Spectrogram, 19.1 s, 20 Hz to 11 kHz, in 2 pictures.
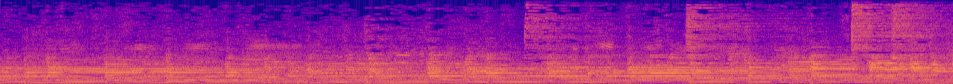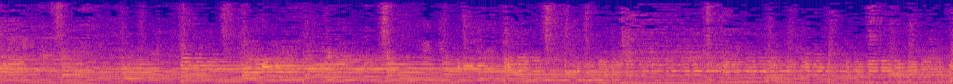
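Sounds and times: bass low end: 0.0s - 19.0s
electric guitar sustained chords: 0.0s - 19.0s.

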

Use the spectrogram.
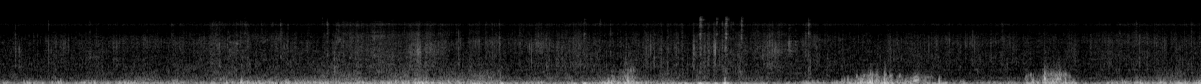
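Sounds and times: bike tyres crackling on trail: 0.0s - 12.0s
wind buffeting microphone: 0.0s - 12.0s.

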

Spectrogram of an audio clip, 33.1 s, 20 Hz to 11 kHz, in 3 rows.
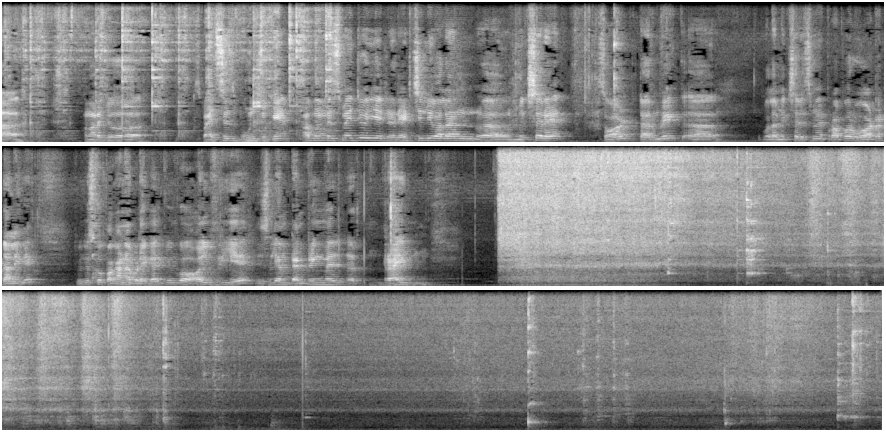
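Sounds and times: metal ladle scraping pot: 0.0s - 4.3s
spices sizzling in a pot: 0.0s - 8.6s, 17.2s - 33.0s
simmering hiss: 0.0s - 33.0s.

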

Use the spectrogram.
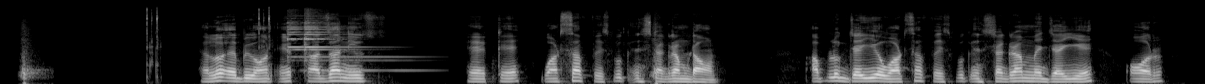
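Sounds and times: sharp clicks: 1.4s - 1.6s.

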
